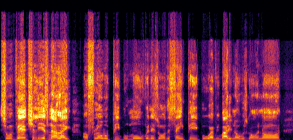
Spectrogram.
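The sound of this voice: In a dry, close sound with no echo, a man with a high pitch and a bright, sharp tone speaks at a fairly quick pace with little pitch movement.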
